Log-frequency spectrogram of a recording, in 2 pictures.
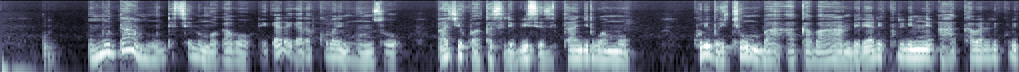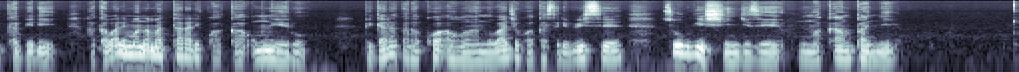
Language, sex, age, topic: Kinyarwanda, male, 25-35, finance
